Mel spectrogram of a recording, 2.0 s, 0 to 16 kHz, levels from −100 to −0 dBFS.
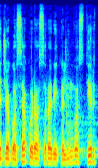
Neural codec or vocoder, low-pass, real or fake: none; 14.4 kHz; real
